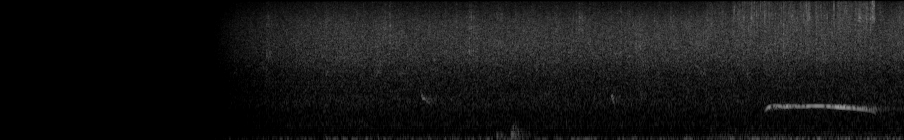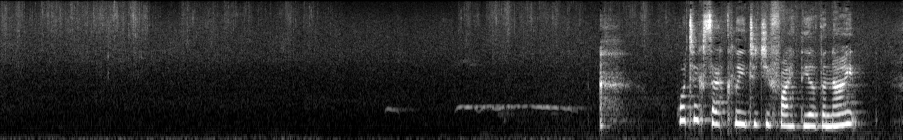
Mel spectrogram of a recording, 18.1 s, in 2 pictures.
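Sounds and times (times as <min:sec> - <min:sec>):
faint steady hiss: 0:02.1 - 0:18.0
owl hooting: 0:07.3 - 0:12.1, 0:12.8 - 0:16.1.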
